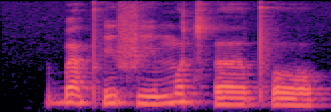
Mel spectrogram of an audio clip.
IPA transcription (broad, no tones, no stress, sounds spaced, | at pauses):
ɓ œ pʼ i f i m o t͡sʼ əː pʼ o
